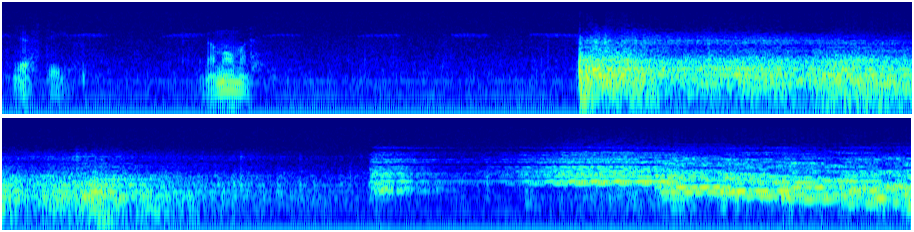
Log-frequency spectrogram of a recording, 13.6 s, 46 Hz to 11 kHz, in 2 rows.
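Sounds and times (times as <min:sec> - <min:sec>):
steady droning tone: 0:00.0 - 0:13.6
speech: 0:00.1 - 0:00.8, 0:01.5 - 0:02.1
heavy rumbling and crackling after explosion: 0:03.9 - 0:13.6
truck carrying explosives exploding on a road: 0:04.3 - 0:13.6.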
